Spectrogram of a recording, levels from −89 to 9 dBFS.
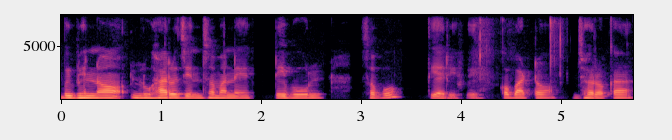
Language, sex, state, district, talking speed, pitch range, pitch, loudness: Odia, female, Odisha, Sambalpur, 95 wpm, 160-175 Hz, 165 Hz, -21 LUFS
